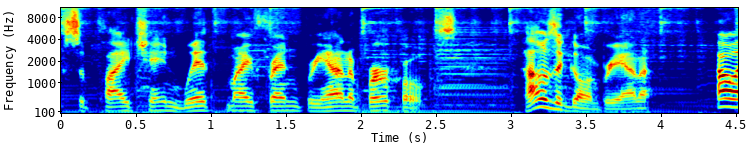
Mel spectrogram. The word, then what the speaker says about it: Birkholz: So, Briana Birkholz, well done on the pronunciation, Joe.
